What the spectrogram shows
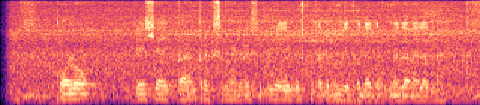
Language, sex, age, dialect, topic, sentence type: Hindi, male, 18-24, Marwari Dhudhari, agriculture, statement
